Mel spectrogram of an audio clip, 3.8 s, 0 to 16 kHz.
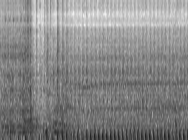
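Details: Craftsman T2400 riding mower after head gasket replacement for oil consumption, driving on rough side hill: steady even thumping exhaust pulses at constant speed, no skips, knocks, rattles or smoke; engine runs healthy.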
